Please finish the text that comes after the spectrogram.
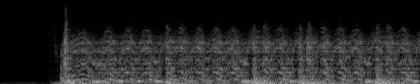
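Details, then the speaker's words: Ford F-350 Powerstroke diesel cold start at 40 degrees after sitting all winter, bad starter that smokes, weak batteries. Turns over slowly and laboriously, about three heavy beats a second, struggling to catch: slow cranking from weak starter and batteries. "okay try it one more time otherwise I got the the boosters I'll get on it and batteries are weak put it away to the floor here wait to start it's cold"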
